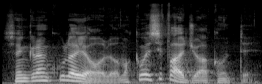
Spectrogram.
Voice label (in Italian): "culaiolo", crespinese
